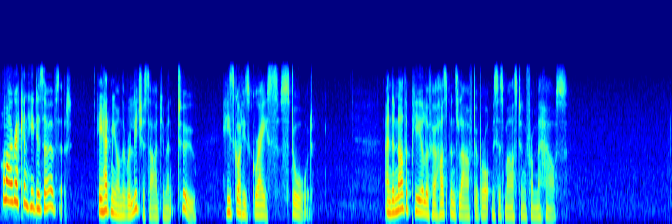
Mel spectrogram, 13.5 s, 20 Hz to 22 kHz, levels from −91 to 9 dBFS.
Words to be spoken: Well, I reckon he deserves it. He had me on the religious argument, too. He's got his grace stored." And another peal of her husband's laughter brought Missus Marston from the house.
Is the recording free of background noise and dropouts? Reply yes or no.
yes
